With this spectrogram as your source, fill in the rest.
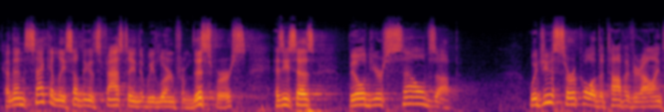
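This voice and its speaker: A man's voice: on the high side, a little mellow. A man who is a pastor, preaching a sermon to his congregation, emphatic and walking through his points one by one. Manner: emphatic, teaching point by point, addressing the congregation directly. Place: church service.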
